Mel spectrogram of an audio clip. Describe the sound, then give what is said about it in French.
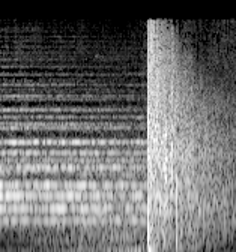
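Gunshots interrupt an actress singing on a theatre stage: a sustained vibrato note is cut by one sharp, loud blast, followed by a few smaller cracks and a fading rumble. “Mais là, un énorme bruit interrompt l'actrice. C'est un coup de feu ? Et puis un autre ?”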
